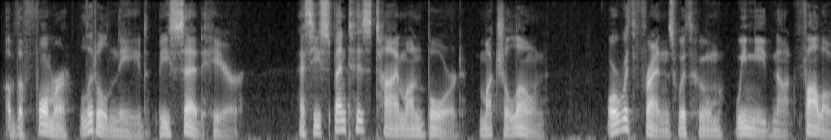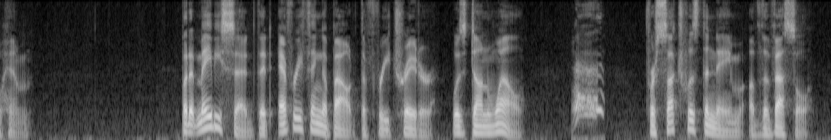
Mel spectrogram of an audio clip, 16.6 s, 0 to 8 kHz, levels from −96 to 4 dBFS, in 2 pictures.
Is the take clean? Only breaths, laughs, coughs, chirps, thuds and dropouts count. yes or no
no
